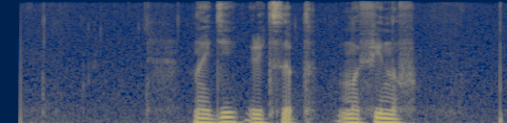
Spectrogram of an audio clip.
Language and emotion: Russian, neutral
